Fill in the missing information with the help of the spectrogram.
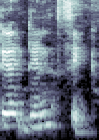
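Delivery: plain reading voice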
